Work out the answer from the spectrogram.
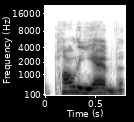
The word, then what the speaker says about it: Poilievre: Likely Poilievre. So the R-E are silent at the end, as I would know if I were more cultured and spoke.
